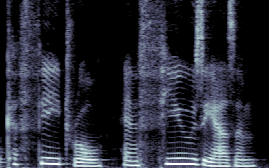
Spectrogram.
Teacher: words that come from Latin or Greek we tend to change it to a voiceless th so for example Cathedral enthusiasm and it's a voiced th if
